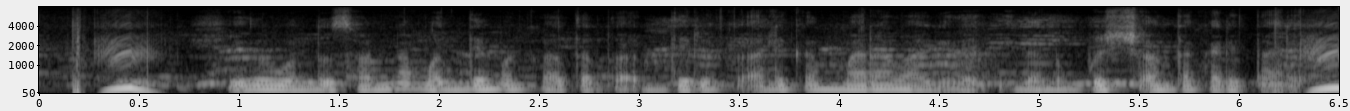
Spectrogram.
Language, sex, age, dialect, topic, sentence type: Kannada, male, 25-30, Mysore Kannada, agriculture, statement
